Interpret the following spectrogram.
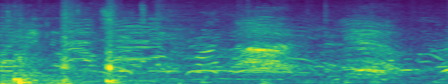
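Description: Football crowd cheering and shouting after a tackle, with a few separate bursts of voices calling out.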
